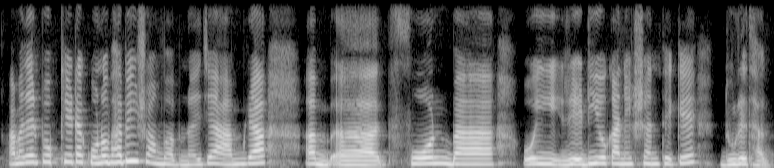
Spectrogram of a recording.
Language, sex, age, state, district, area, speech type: Bengali, female, 18-30, West Bengal, North 24 Parganas, rural, spontaneous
